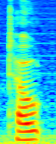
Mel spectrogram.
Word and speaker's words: tot: The word for dead or death in German is tot, T-O-T, and it's pronounced T-O-H-T, at least I think so, and that's the dude from Raiders of the Lost Ark, the dude who gets his face burned off.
